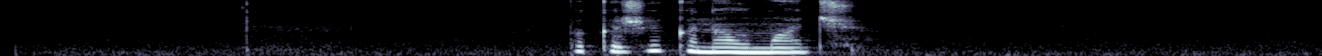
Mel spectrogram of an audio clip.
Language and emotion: Russian, neutral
